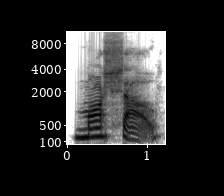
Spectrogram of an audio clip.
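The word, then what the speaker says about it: מָשַׁל: I don't have the Strong's number, but the pronunciation is Mashal.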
